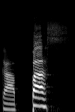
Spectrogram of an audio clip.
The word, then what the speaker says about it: capaz: Ejemplo, la palabra capaz. Capaz. Ahí está. Nuestra sílaba tónica recae en paz en la última sílaba.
